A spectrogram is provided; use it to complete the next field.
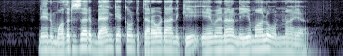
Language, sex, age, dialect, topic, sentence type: Telugu, male, 18-24, Utterandhra, banking, question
